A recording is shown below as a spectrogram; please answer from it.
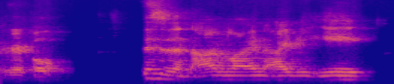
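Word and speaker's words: Replit: Okay, another popular one, Ripple.it, REPL. They decided to pronounce it Ripple.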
